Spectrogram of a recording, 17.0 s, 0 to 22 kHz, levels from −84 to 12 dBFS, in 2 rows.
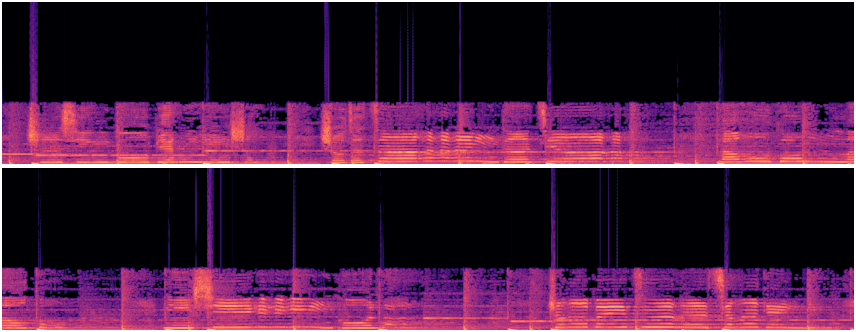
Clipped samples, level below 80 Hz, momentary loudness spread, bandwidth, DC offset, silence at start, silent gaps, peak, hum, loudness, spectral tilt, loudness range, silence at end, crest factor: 0.2%; -20 dBFS; 11 LU; 8.8 kHz; under 0.1%; 0 s; none; 0 dBFS; none; -12 LUFS; -3.5 dB/octave; 3 LU; 0 s; 12 dB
